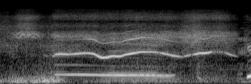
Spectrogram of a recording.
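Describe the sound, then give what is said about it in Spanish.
A person vocally imitates the whistling wheeze of the lungs, a sustained airy, wavering high tone over breathy hiss lasting about two seconds, fairly loud, with no speech. “Ah, es la silbilancia? Que sí, como que silba.”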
